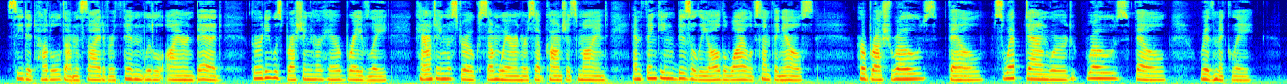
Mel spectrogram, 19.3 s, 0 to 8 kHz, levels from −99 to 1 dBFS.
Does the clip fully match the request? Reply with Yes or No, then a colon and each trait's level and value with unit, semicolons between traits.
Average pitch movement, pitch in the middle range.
Yes: average, 3.2 semitones; medium, 160 Hz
